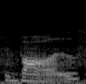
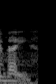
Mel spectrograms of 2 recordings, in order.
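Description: First: "vase" said "vahz". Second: "vase" said "vayce", rhymes with face. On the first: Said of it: "I think it's pronounced vase". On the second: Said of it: "but I say vase". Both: Shown as a demonstration.

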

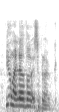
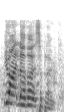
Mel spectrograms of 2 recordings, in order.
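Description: First: One continual sentence. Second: Louder run-on line, no pauses; laughing, louder run-together quote; one continual sentence. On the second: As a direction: slur it all into one breath, louder. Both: Retold or imitated. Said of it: "In one continual sentence".

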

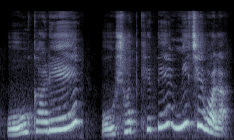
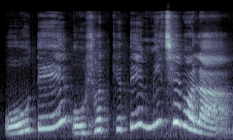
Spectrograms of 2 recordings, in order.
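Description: First: ওকারে said "oukare", slowly; wrong pronunciation. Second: ওতে said "oute", slowly; slow rhyme with the right ওতে; correct pronunciation. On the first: Teacher imitates the usual wrong rhyme, slow. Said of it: "আমরা তো বলেই থাকি". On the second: Teacher gives learners the corrected rhyme, slow. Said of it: "না". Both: Shown as a demonstration.

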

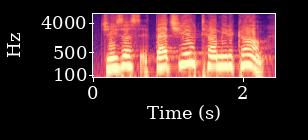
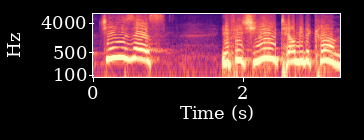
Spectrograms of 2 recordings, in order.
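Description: First: Said in the usual way. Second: High-pitched call, only mildly raised in volume; retold calling out. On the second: Peter calling to Jesus from the boat, imitated yelling out. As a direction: call out as if across water. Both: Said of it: "he yells out and says".

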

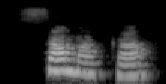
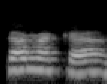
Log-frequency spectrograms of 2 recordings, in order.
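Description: First: سمكة with a dark s and rounded vowels; wrong heavy sin. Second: سمكة with thin s and light vowels, samaka; light sin. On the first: Teacher shows learners the mistake, wrongly heavy s. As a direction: thicken the s of سمكة into a sad. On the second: Teacher models the word for learners, light sin. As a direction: keep سمكة light from the first s. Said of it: "Words with سين". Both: Shown as a demonstration.

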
